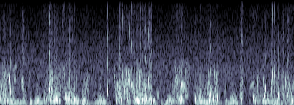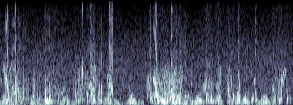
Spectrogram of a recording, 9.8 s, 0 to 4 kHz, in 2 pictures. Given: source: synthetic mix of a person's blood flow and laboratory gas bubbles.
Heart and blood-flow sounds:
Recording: Doppler ultrasound of blood flow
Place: precordium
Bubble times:
0.00-0.45 s: bubbles
0.70-1.50 s: bubbles
1.75-1.83 s: bubbles
1.87-2.68 s: bubbles
2.83-3.18 s: bubbles
3.22-3.67 s: bubbles
3.99-4.07 s: bubbles
4.15-5.38 s: bubbles
5.61-6.00 s: bubbles
6.11-6.63 s: bubbles
6.67-6.82 s: bubbles
7.32-8.07 s: bubbles
8.25-8.63 s: bubbles
8.66-9.22 s: bubbles
9.41-9.75 s: bubbles
From the record:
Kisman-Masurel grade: 444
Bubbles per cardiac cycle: continuous sound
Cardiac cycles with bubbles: 100%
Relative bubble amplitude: maximal (0.775 to 0.999)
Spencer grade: 4 (maximum detectable bubble signal sounding continuously throughout systole and diastole of every cardiac period, and overriding the amplitude of the normal cardiac signals)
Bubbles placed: only in the low amplitude regions of the cardiac cycle

